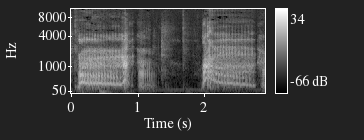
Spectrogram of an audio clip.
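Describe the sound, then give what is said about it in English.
A dog barks at a person coming up the walk, giving two drawn-out, harmonic bark-howls with a few softer, shorter sounds between them, fairly quiet overall. “a dog could be barking at a person coming up the walk. This kind of bark only shows a general interest in the person.”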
